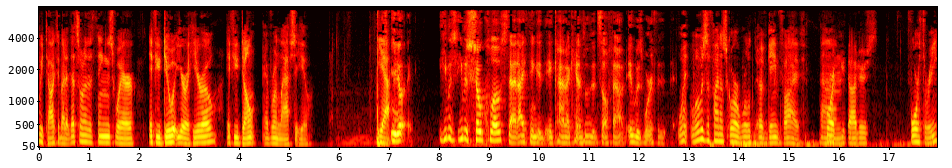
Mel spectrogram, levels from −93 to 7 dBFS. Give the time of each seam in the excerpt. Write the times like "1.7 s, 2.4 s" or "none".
12.7 s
